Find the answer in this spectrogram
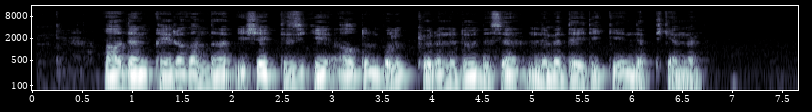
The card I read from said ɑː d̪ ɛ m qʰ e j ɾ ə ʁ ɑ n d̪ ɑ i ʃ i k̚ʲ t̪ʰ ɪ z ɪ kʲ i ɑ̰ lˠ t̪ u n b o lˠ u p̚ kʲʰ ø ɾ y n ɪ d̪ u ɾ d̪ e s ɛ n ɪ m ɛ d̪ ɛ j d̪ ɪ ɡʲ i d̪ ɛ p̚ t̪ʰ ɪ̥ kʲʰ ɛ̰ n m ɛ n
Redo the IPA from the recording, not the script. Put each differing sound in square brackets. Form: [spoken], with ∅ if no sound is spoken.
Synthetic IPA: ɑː d̪ ɛ m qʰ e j ɾ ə ʁ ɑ n d̪ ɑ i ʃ [ɛ] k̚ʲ t̪ʰ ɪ z ɪ kʲ i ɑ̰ lˠ t̪ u n b o lˠ u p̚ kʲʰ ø ɾ y n ɪ d̪ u [∅] d̪ e s ɛ n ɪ m ɛ d̪ ɛ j d̪ ɪ [kʲ] i d̪ ɛ p̚ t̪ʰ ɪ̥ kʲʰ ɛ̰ n m ɛ n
